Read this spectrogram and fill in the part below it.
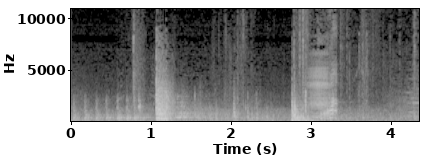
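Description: A cat lands with a soft thump after a jump.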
